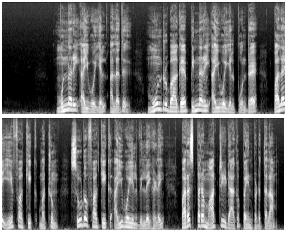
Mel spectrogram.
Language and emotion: Tamil, neutral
